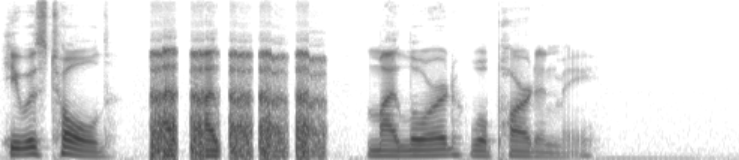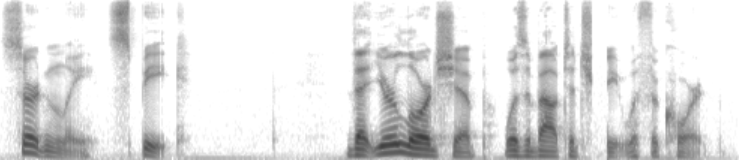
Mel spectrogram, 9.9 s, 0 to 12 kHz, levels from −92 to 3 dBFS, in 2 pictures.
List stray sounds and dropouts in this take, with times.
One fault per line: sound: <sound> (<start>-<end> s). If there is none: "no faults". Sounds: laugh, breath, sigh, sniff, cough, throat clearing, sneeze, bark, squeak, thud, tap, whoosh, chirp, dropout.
sound: laugh (1.0-2.2 s)
sound: dropout (8.9-9.0 s)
